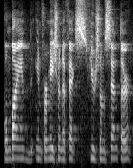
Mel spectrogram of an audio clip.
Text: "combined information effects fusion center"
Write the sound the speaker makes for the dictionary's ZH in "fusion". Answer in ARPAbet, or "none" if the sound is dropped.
SH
